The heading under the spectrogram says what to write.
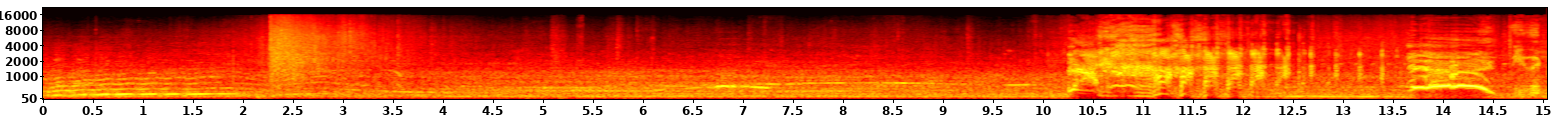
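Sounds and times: engine revving: 0.0 - 4.2.

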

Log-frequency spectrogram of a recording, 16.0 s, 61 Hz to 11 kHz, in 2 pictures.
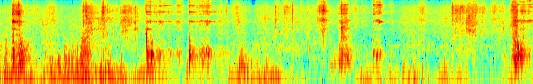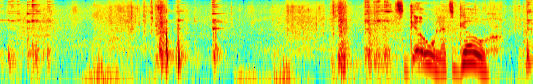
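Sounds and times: bricks clinking: 1.9 - 3.5, 4.7 - 6.0, 7.0 - 9.0, 10.0 - 11.6, 12.5 - 14.3, 15.7 - 16.0.

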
